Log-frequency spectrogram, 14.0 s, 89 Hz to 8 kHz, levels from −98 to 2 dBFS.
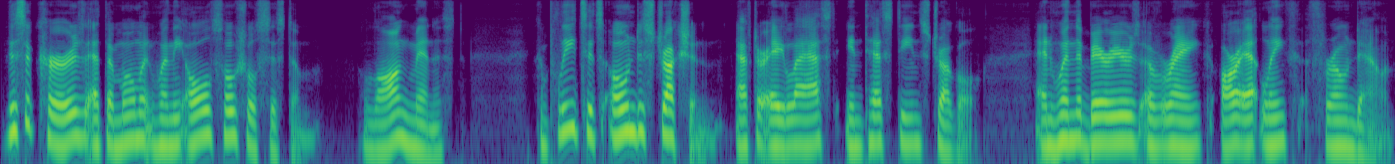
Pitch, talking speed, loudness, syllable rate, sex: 160 Hz, 140 wpm, -22 LUFS, 4.2 syllables/s, male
